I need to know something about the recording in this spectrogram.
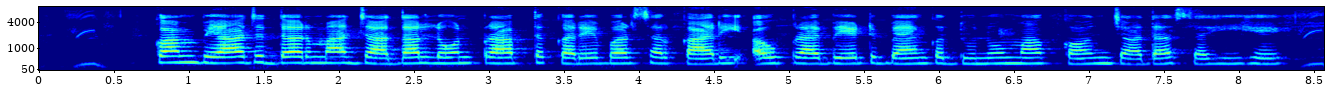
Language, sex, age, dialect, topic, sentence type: Chhattisgarhi, female, 60-100, Central, banking, question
